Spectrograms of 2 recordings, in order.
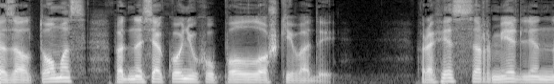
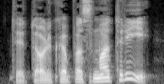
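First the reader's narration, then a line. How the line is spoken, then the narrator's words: Joyful exclamation. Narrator (Russian): радостно воскликнул Томас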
